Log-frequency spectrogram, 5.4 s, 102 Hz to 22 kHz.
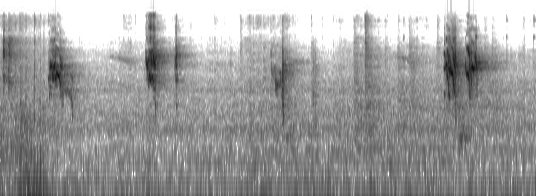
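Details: Pet budgerigars at home, recorded May 24, 2023; a series of short, harsh, scratchy squawks and chirps spaced about a second apart, ending in a quick double call, with small clicks between them.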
